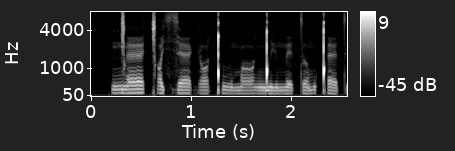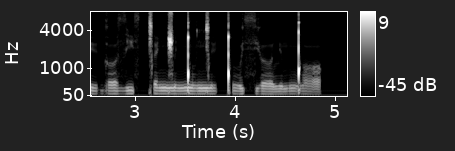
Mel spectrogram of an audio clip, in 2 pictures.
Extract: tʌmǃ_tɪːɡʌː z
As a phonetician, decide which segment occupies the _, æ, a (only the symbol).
æ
